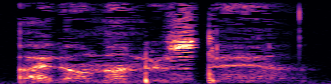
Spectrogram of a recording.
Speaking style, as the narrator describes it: She whispered, barely audible

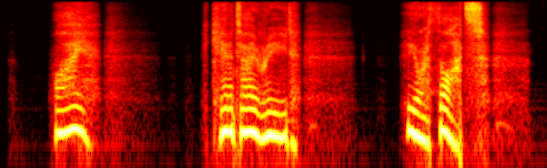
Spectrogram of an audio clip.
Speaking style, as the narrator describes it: Mary rasped out between ragged breaths

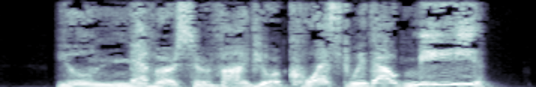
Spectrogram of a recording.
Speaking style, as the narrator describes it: Medea growled

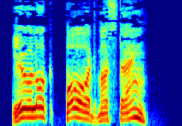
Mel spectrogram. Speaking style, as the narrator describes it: I shout out with chattering teeth

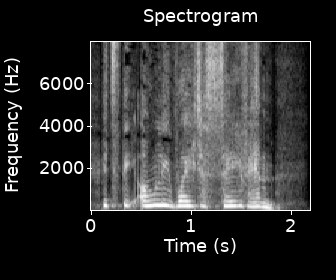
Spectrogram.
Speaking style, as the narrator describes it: gasped

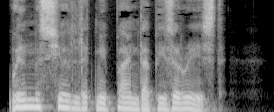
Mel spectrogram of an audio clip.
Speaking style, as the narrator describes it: she said in a professional tone

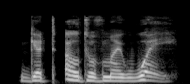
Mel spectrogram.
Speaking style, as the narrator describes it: He snarled up at the driver

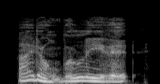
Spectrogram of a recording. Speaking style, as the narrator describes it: Finn croaked

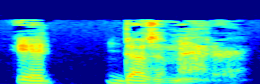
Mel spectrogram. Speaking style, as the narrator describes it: Roland said

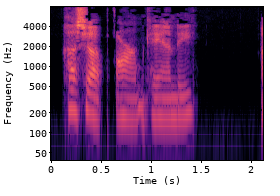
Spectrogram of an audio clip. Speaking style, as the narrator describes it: I muttered

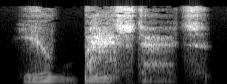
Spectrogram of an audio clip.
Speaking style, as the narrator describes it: she murmured

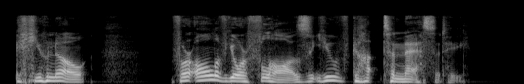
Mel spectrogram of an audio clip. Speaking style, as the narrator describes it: Chad said, chuckling to himself

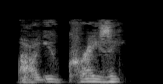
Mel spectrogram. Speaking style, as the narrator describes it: Charlie whispered hoarsely

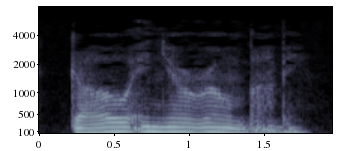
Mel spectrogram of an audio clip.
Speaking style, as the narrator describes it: Ted said quietly

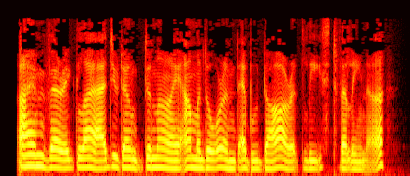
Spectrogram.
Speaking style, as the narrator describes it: Siobhan said dryly, and she could be very dry indeed

